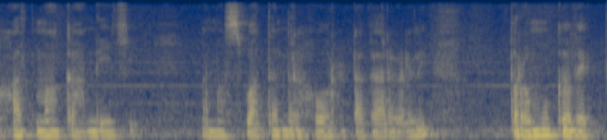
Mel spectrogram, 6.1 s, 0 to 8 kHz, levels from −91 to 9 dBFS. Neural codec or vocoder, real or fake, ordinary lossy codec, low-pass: none; real; none; 7.2 kHz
